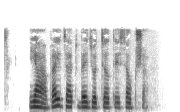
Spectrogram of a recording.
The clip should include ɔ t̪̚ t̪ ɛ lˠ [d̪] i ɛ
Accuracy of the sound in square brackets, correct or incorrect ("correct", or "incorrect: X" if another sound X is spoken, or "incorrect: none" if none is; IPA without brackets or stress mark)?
incorrect: t̪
